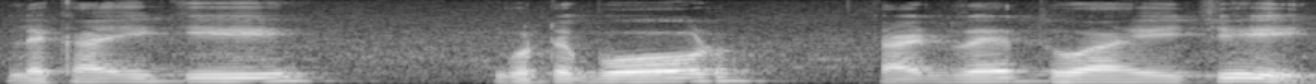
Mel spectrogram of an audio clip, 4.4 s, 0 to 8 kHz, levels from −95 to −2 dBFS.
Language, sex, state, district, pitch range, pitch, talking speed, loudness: Odia, male, Odisha, Malkangiri, 105-125 Hz, 115 Hz, 110 wpm, -15 LUFS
